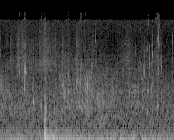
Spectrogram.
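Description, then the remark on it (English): A small boat moves through water with steady sloshing and lapping, broken early on by a single hollow knock against the hull. No one speaks. “This boat is going to sink with the amount of beers in here.”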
